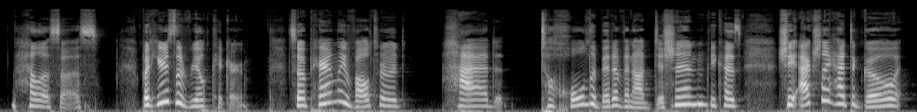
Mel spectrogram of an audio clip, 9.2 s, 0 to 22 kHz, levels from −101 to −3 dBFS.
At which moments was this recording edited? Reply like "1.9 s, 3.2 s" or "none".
7.1 s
